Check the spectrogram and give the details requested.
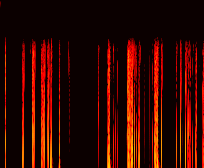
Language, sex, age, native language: Icelandic, male, 13, Icelandic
